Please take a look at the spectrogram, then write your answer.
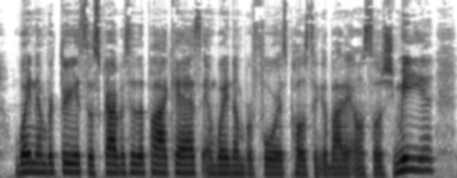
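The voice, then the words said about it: Slightly hoarse, strained voice. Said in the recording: “my voice is a little off. I was kicking it with my family and just yelling”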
